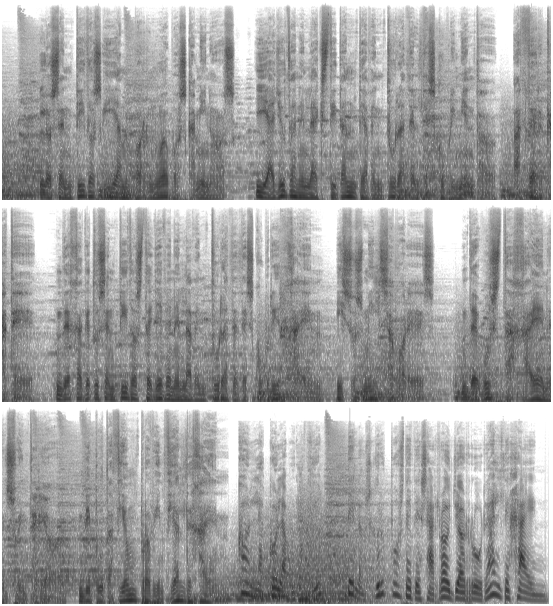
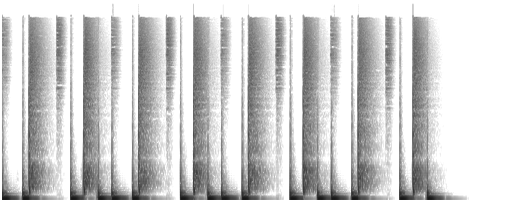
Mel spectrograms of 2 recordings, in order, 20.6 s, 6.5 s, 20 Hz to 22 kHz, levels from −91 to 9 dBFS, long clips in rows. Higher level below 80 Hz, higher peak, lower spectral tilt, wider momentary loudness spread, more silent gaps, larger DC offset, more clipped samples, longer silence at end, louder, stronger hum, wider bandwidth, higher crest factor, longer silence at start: second, -26 dBFS vs -10 dBFS; about the same, 0 dBFS vs 0 dBFS; about the same, -4 dB/octave vs -4.5 dB/octave; about the same, 6 LU vs 8 LU; neither; neither; second, under 0.1% vs 0.2%; second, 0 s vs 0.95 s; second, -15 LUFS vs -12 LUFS; neither; first, over 20 kHz vs 16.5 kHz; about the same, 14 dB vs 10 dB; about the same, 0 s vs 0 s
